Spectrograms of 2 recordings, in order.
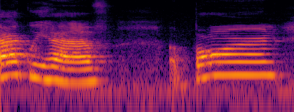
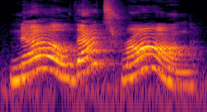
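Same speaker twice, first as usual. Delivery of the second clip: calling out; 4 semitones higher, 7 dB louder, much slower than usual. Acted. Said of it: "called out to stop them".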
